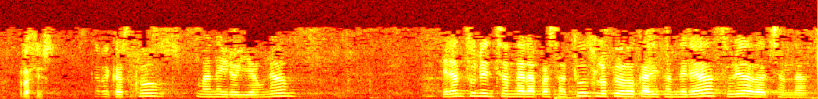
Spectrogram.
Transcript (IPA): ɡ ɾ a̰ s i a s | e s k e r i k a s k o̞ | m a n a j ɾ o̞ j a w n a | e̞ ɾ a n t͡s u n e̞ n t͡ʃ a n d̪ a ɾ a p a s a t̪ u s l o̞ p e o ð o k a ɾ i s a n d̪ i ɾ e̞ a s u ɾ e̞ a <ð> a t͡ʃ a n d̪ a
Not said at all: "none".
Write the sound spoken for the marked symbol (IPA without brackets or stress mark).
ð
